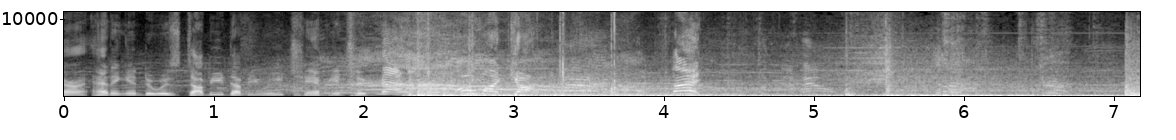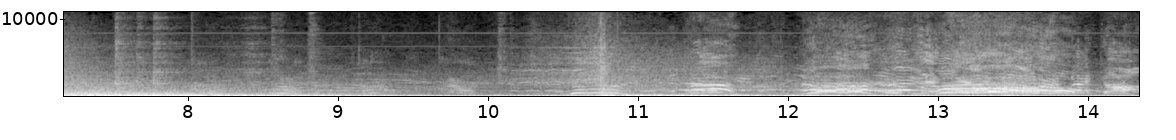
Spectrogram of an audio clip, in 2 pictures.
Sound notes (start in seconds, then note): 6.0 crowd chatter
